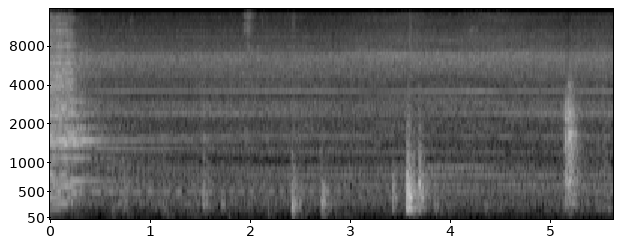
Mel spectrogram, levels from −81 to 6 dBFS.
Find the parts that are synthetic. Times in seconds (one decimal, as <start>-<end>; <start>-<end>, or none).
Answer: 1.4-2.7; 4.9-5.6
